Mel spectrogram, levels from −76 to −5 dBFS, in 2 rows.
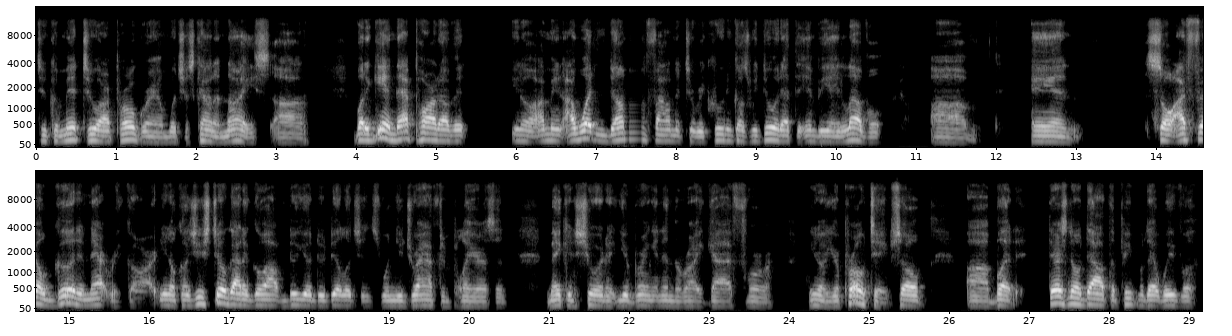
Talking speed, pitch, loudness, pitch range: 180 wpm, 105 Hz, -25 LUFS, 100-120 Hz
